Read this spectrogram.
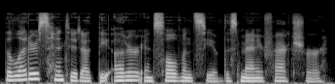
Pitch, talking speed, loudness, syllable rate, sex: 170 Hz, 180 wpm, -15 LUFS, 6.4 syllables/s, female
